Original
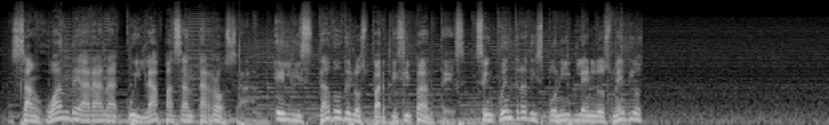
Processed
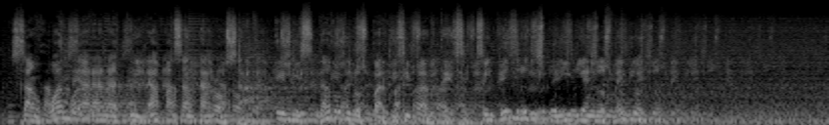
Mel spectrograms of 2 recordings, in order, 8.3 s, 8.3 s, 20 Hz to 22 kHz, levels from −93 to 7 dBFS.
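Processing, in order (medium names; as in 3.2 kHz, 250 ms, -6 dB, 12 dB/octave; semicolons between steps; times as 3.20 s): time-frequency box 4.83–5.82 s, 470–2000 Hz -19 dB; hum notches 60/120/180 Hz; reverse; compression 5:1, threshold -36 dBFS, peak gain reduction 17.5 dB; reverse; flange 2 Hz, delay 7 ms, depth 4.7 ms, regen -43%; on a send: two-band feedback delay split 1.4 kHz, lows 190 ms, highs 546 ms, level -7 dB; on the sum: trim +2 dB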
